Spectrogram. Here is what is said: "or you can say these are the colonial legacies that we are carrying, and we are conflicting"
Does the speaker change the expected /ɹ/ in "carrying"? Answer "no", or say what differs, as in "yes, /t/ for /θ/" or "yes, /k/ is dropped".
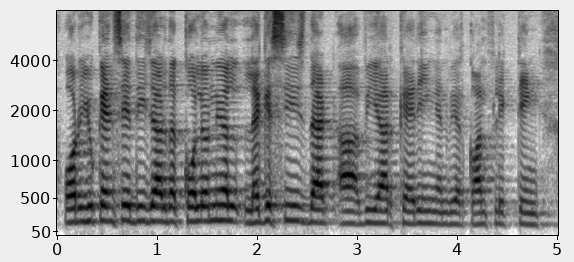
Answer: no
